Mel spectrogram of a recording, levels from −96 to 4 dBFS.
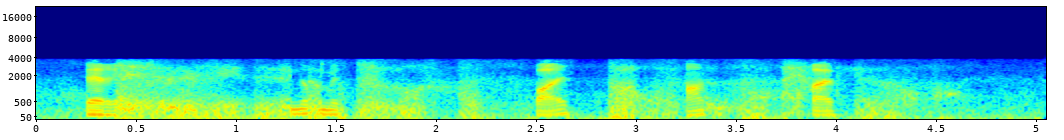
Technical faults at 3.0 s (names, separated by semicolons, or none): sound dropped by the voice detector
